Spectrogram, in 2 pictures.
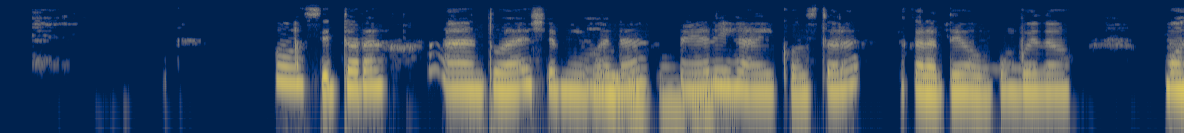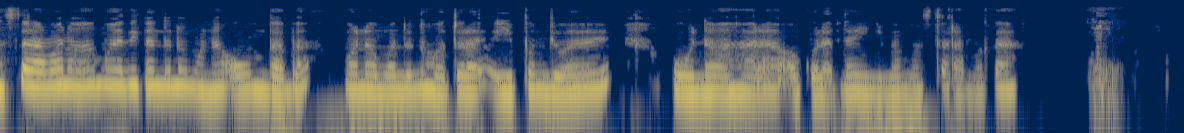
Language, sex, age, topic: Oshiwambo, female, 25-35, finance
